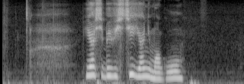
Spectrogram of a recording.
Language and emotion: Russian, sad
